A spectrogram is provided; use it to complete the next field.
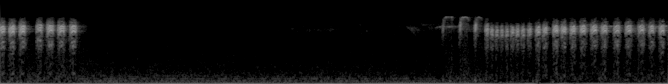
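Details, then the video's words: Eurasian nuthatch with fast, buzzy trilled series of high notes: a short burst, a pause of about three seconds, then a few higher piping notes leading into a long rapid trill. "Brhlík lesní, Eurasian nuthatch, Kleiber, Boomklever, Обыкновенный поползень,Kowalik zwyczajny"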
